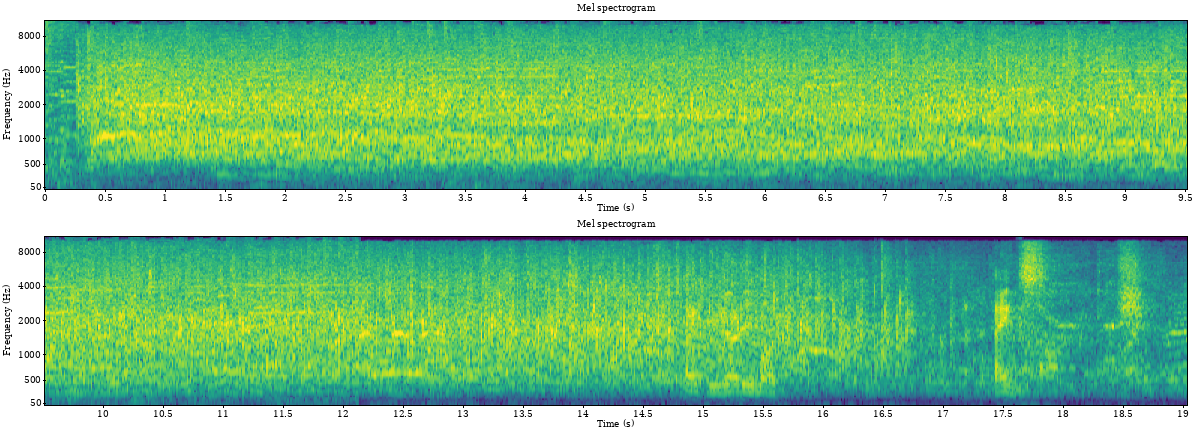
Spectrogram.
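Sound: audience applause and cheering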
